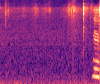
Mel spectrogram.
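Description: Knitting needles clicking faintly and sparsely as stitches are worked by hand, a few light ticks, the clearest about one and a half seconds in.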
